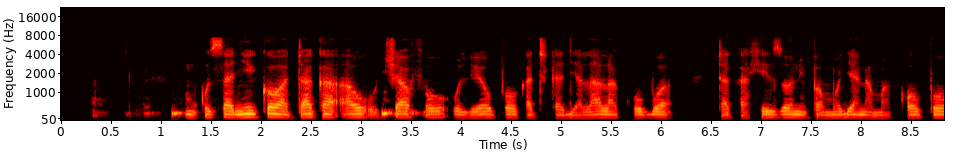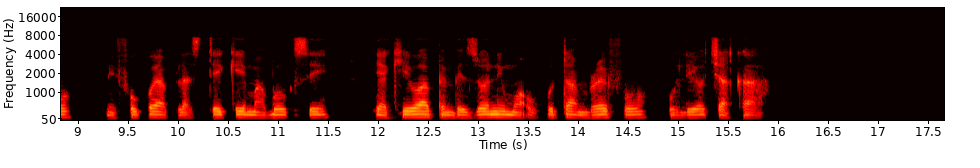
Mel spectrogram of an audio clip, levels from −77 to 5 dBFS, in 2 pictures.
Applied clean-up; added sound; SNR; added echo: none; none; none; none.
